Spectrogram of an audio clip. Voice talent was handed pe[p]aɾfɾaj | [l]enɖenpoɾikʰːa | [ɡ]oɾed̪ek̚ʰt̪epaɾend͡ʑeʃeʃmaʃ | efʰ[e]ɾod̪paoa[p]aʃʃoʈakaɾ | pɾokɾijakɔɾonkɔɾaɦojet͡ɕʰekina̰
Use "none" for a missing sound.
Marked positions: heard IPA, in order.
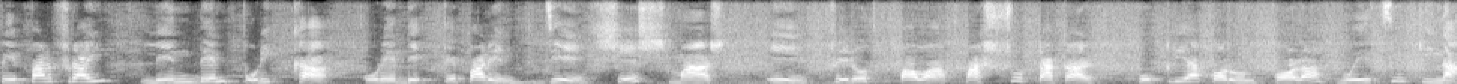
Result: p, l, k, e, p

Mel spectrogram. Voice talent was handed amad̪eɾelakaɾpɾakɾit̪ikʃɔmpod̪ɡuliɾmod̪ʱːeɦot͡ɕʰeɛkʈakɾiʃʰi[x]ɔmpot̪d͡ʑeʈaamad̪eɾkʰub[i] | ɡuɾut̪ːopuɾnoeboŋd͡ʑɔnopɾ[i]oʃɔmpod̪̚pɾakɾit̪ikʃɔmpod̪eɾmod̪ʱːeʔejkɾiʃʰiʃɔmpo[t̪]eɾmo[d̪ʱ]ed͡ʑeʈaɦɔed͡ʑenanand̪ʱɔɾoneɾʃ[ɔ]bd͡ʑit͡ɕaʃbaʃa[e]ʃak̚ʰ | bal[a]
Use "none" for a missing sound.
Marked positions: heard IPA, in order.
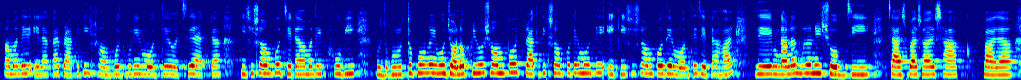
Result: ʃ, i, i, d̪, d̪ʱː, o, e, a

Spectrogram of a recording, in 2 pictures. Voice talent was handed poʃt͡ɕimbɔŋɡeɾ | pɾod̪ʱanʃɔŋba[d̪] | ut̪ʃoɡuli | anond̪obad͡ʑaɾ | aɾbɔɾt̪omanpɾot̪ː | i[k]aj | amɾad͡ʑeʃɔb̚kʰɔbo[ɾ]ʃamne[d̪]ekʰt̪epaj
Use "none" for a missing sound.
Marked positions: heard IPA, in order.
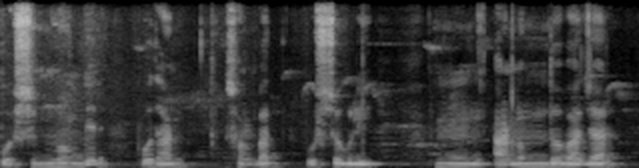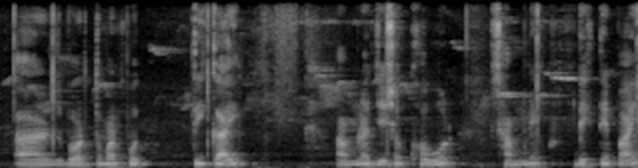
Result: d̪, k, ɾ, d̪

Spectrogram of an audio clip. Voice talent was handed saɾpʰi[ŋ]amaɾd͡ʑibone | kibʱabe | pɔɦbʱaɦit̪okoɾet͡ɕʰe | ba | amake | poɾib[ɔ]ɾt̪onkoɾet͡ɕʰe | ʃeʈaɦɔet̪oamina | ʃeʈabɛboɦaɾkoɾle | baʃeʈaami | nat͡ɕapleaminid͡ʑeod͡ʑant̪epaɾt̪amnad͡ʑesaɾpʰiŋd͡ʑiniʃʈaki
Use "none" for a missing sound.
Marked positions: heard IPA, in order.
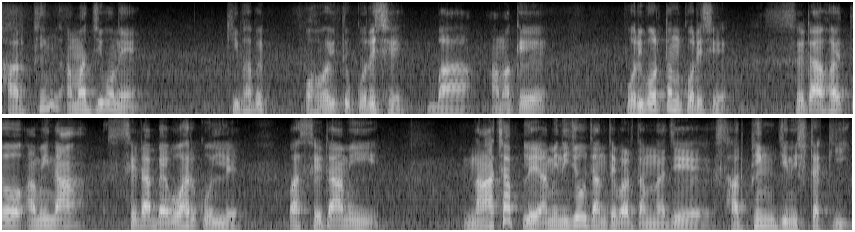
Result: ŋ, o

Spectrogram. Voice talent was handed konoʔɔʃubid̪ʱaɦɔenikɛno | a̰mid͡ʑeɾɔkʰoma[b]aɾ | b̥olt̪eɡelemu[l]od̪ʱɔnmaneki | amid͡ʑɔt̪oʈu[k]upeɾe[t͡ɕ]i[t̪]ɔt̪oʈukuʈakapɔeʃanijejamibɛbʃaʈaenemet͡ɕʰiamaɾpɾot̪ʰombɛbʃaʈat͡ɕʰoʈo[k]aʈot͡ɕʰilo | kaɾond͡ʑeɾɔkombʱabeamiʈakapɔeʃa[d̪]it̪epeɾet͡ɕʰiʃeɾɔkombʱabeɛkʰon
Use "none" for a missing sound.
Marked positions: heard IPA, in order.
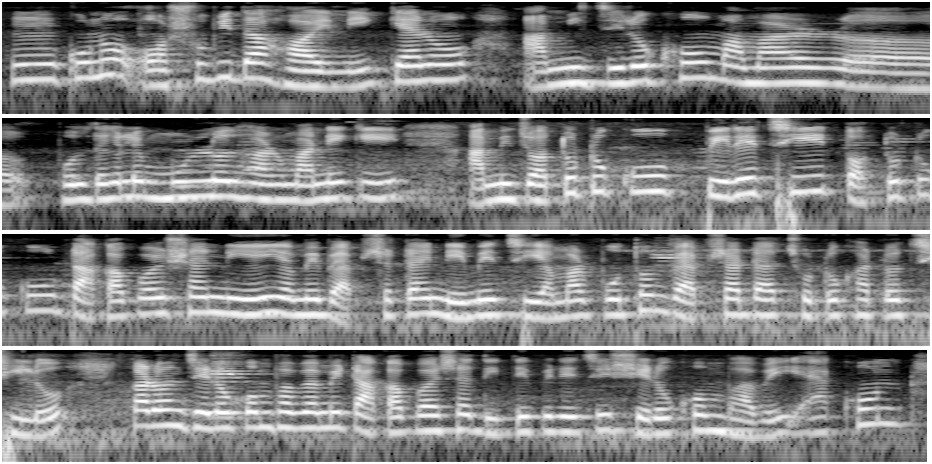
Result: m, lː, k, t͡ɕʰ, t̪, kʰ, d̪

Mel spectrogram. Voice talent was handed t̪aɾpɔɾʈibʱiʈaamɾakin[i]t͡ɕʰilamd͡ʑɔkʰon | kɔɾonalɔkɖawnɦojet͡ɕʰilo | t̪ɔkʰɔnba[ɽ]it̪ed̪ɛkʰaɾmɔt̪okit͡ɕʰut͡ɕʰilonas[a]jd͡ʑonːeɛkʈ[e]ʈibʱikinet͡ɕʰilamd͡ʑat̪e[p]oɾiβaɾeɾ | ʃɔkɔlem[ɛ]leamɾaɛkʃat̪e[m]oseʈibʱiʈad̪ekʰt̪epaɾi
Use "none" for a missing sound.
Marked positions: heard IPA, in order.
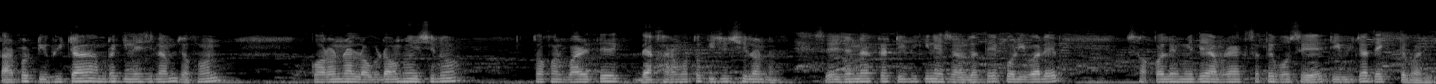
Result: e, ɾ, e, a, p, i, b

